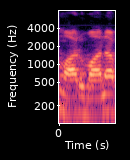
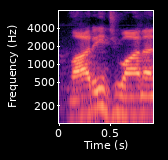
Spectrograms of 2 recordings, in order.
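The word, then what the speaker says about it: marijuana: इसे देखो लिखा हुआ है मारीजुआना, लेकिन इसे हम मारुआना पढ़ते हैं। क्या पढ़ते हैं? मारुआना। मारीजुआना नहीं, मारुआना पढ़ते हैं। जे जो है वो साइलेंट होता है।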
